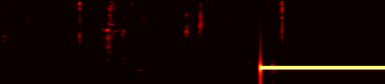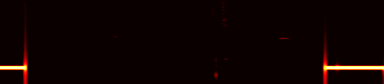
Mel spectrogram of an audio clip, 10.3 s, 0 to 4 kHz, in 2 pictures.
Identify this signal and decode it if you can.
Ringback tone (North America), 440 + 480 Hz.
